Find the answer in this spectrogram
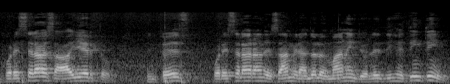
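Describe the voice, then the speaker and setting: A man's voice: on the high side, quick pace. A Colombian man in his early twenties being interviewed, telling a rambling street story full of slang and sound effects. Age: early 20s. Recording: noisy background.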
